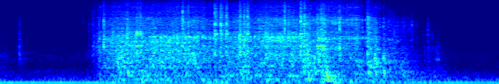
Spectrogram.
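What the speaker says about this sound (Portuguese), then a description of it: "Novamente, a máquina selecionou várias agulhas." A knitting machine carriage sweeps across the needle bed to select needles, with the second, fancy yarn in the B feeder: a loud, dense mechanical rattling and whirring lasting about a second and a half, alone.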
